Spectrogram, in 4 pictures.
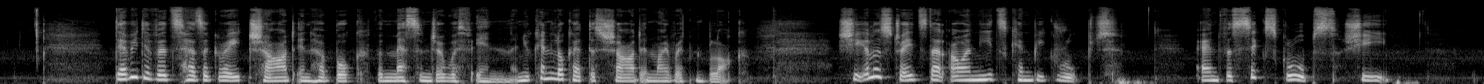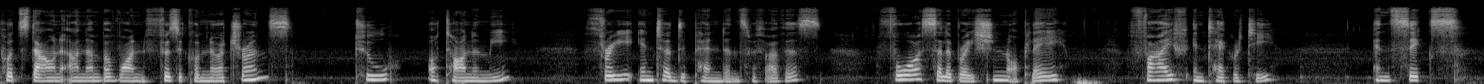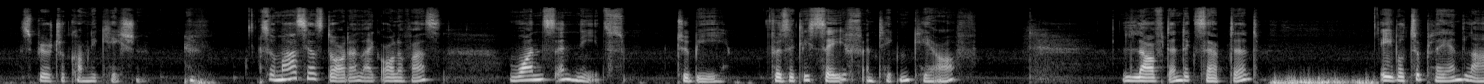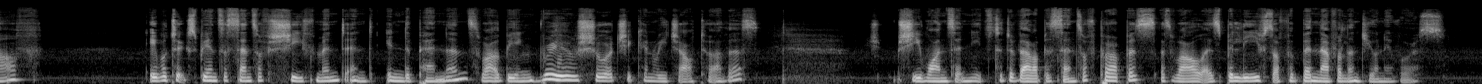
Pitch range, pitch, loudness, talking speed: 155-200 Hz, 170 Hz, -19 LUFS, 125 wpm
